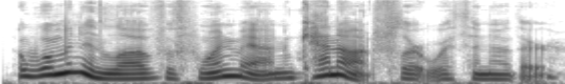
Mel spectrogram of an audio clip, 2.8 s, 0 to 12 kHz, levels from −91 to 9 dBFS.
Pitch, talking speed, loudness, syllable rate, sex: 190 Hz, 235 wpm, -16 LUFS, 6.0 syllables/s, female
